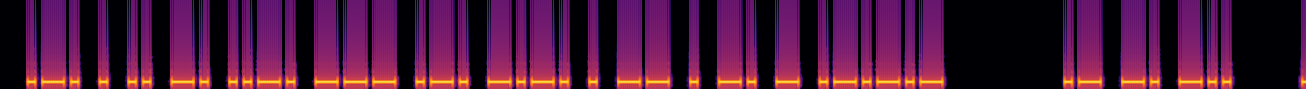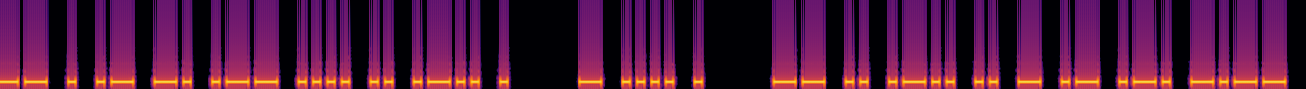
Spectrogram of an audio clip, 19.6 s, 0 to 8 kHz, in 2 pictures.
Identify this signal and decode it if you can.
Morse code, heard as a keyed tone, about 22 wpm, 700 Hz. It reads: REINFORCEMENT. AND MEANWHILE THE MILITARY
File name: Book One / 13-Chapter 13 - 22 WPM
